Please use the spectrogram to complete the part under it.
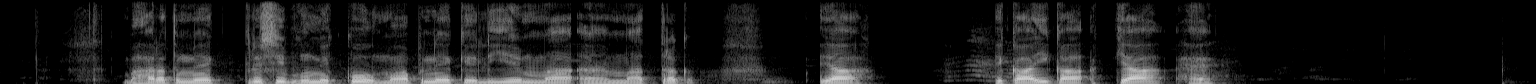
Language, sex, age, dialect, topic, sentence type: Hindi, male, 31-35, Kanauji Braj Bhasha, agriculture, question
